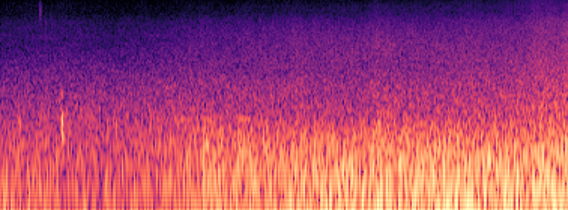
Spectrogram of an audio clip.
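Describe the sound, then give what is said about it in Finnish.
Broad, steady rush of open sea waves with a low rumbling wash, swelling gradually louder over a few seconds, with some wind noise and no voices. “Avomeri. Jään tänne.”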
